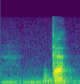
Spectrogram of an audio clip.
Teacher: yeah yeah yeah carbonate the voiced tongue back plosive consonant G place the back of the tongue in gentle contact with the soft palate let the tongue spring away play this drum beat on the springing action of the back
